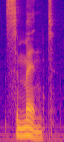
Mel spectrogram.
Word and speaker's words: cement: Há, porém, duas palavras cuja sílaba tônica recai no sufixo ment. Ouça e repita. Cement. Lament.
